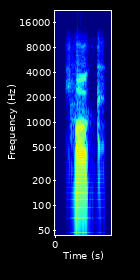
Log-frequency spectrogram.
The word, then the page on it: hook: American English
